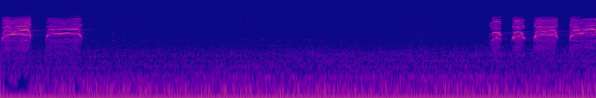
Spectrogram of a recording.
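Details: Osprey at the Salt Point nest in New York's Finger Lakes, a visitor present in July: two sharp chirps open, a quiet gap follows, then a quick burst of four shrill piping notes.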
